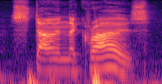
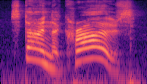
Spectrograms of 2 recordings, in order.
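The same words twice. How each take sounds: First: Said in the usual way. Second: High, drawn-out cry of surprise; surprised exclamation. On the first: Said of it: "another classic Aussie expression". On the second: Shown as a demonstration. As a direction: exclaim it slowly, pitched right up. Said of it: "This is also an expression of surprise".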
